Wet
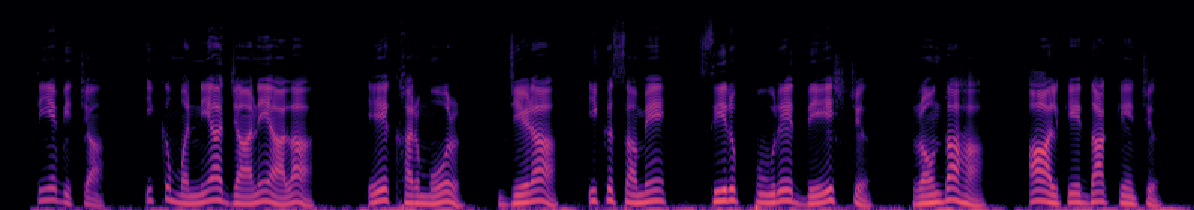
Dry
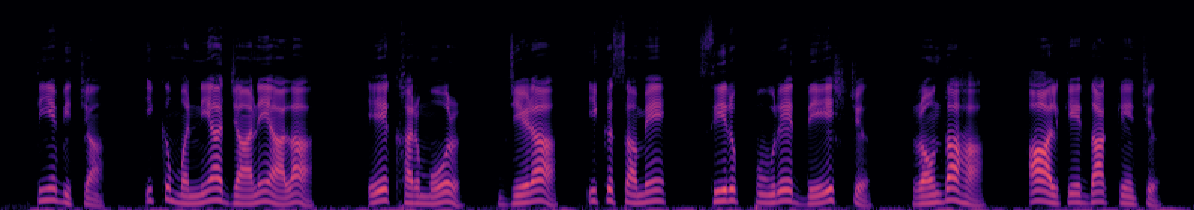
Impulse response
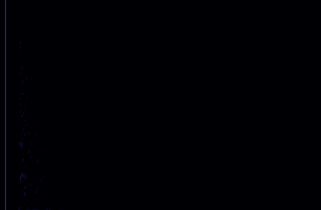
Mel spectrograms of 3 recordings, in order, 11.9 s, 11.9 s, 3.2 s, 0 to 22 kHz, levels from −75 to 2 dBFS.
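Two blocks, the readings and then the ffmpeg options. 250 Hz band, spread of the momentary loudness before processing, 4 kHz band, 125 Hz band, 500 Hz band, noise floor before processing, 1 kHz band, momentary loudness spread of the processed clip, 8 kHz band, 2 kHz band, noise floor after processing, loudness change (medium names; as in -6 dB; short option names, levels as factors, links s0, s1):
+6.0 dB, 16 LU, 0.0 dB, +10.5 dB, -1.0 dB, -68 dBFS, -2.0 dB, 14 LU, 0.0 dB, -0.5 dB, -66 dBFS, +1.5 dB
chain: -af "agate=range=0.0224:threshold=0.00224:ratio=3:detection=peak,asubboost=boost=5:cutoff=230"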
